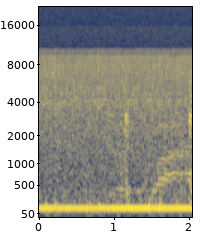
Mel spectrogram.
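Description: A steady low hum with a faint click about a second in, and a faint murmur near the end.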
